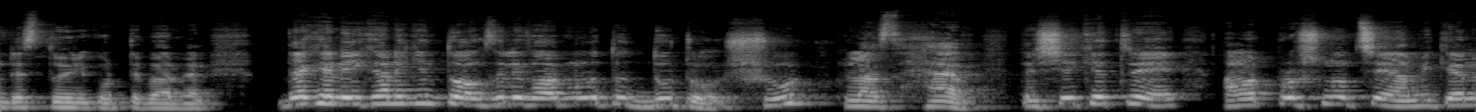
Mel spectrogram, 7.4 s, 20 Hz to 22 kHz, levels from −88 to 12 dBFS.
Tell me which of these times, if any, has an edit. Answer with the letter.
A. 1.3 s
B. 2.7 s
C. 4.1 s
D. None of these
A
